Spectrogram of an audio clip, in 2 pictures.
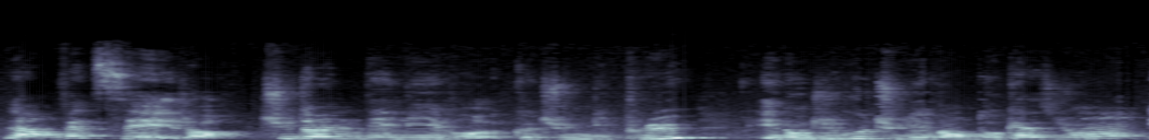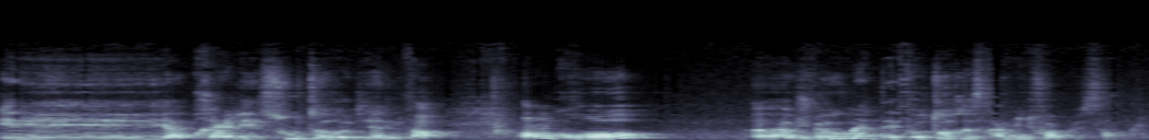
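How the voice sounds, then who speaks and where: A woman's voice: high-pitched, normal speed, fairly bright tone. A young woman chatting enthusiastically about the books she bought, often trailing off and restarting her sentences. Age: young adult. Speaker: book vlogger. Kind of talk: casual book haul vlog. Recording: roomy, slightly distant mic, faint background noise.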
